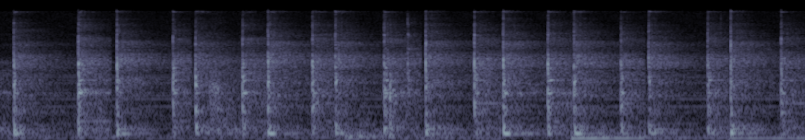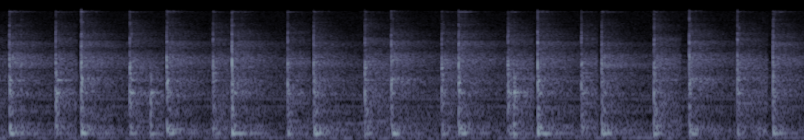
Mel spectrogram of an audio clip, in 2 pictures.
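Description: Ratcheting torque wrench clicking steadily, about six or seven clicks a second, as the beadlock ring bolts are tightened in turn at a low torque setting.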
